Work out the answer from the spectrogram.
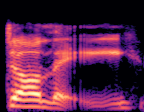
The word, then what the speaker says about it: DALL-E: amalgamation into Dary or I think it's produced darlly even though it's spelled Dary um it reminds me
